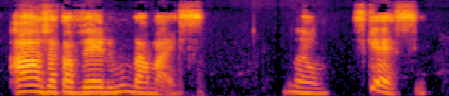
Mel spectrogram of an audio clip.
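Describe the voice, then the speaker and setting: A woman's somewhat breathy, medium-pitched voice with fairly even intonation, in a dry, close sound with no echo. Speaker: psychologist. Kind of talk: live talk on psychology. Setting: online live stream. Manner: conversational, with fillers and self-corrections.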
